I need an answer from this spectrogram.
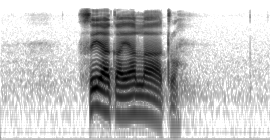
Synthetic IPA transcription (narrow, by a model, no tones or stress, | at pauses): sɪjakʼajalaːtʼwa̰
